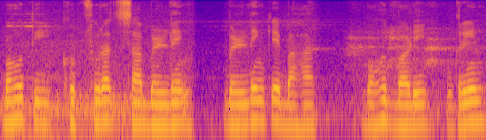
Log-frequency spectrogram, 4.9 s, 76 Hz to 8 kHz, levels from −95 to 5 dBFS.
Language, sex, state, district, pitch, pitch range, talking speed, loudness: Hindi, male, Chhattisgarh, Raipur, 130 Hz, 125-140 Hz, 150 wpm, -17 LUFS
